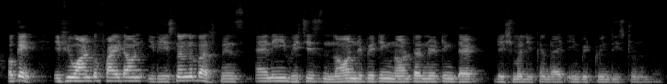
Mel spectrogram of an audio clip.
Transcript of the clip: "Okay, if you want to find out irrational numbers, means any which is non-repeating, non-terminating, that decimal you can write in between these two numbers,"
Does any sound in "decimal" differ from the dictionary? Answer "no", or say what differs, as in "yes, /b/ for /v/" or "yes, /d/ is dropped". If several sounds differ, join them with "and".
yes, /ʃ/ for /s/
